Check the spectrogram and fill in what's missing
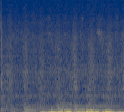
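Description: Honeybees buzzing around an open beehive during an inspection, a dense, steady drone with a low hum rising and swelling, close and loud with no talking.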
